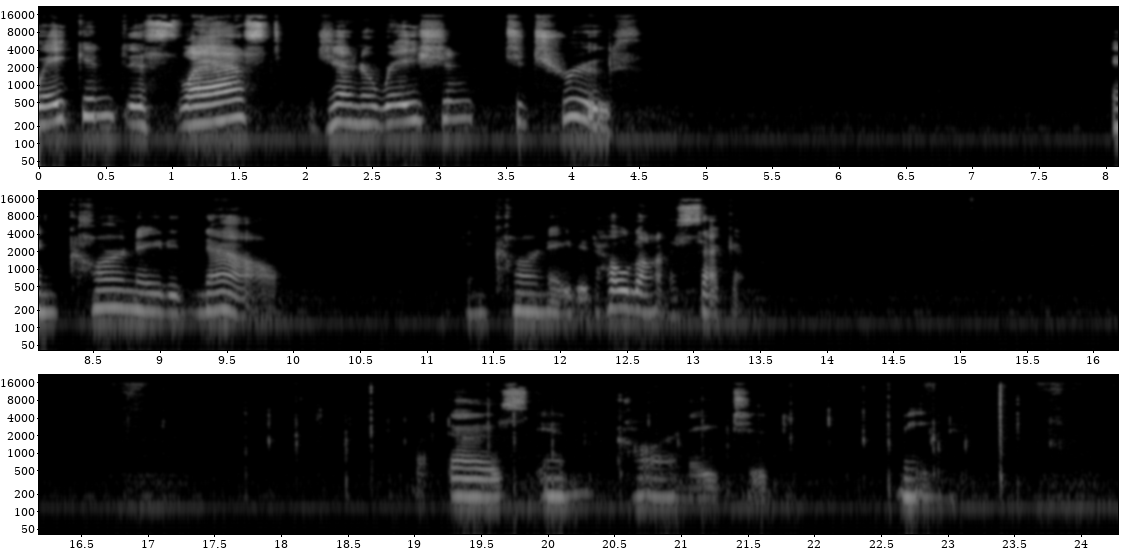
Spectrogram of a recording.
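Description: An older woman talks calmly and close by, heard through an online call, with pauses between phrases.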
